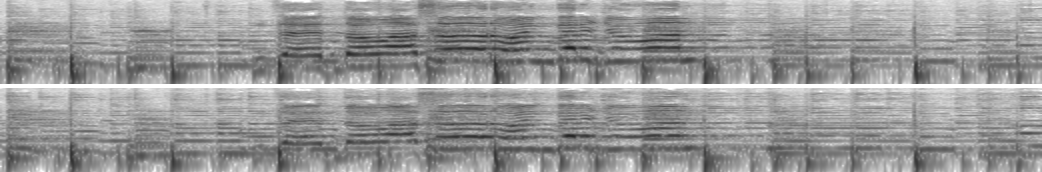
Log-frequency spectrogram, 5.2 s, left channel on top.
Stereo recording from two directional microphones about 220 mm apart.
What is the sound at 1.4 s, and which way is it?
Music, 25° left (ahead or behind).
